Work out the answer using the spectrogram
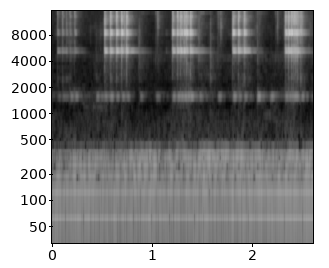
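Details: Vintage Korean-made Daiwa 100x fishing reel: short bursts of rapid bright clicks, about four as the spool is pulled, crisp and even; drag clicker working normally.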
